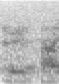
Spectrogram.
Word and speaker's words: ereta: 8 is called ereta, it's pronounced as ereta.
